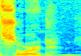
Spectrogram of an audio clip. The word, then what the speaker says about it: sword: well it's like a sword sword you don't pronounce the ws warhead I don't I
